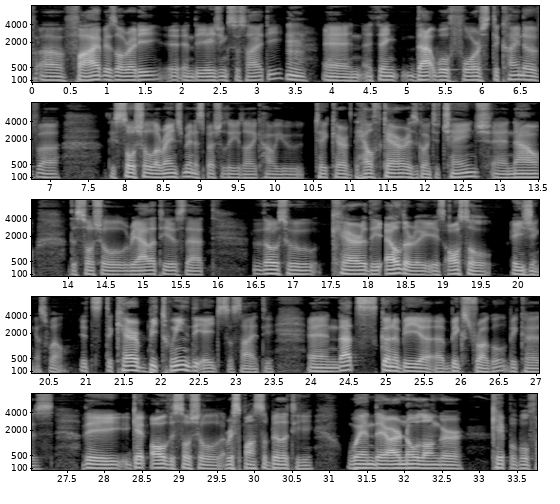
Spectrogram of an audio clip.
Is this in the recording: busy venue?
no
